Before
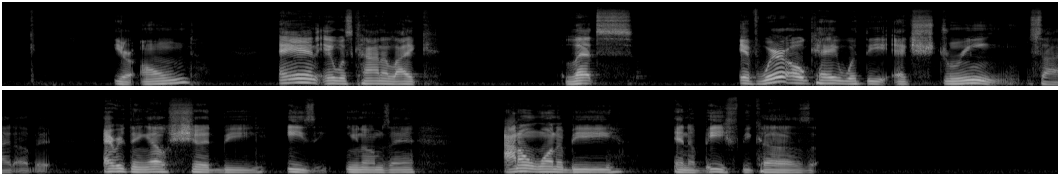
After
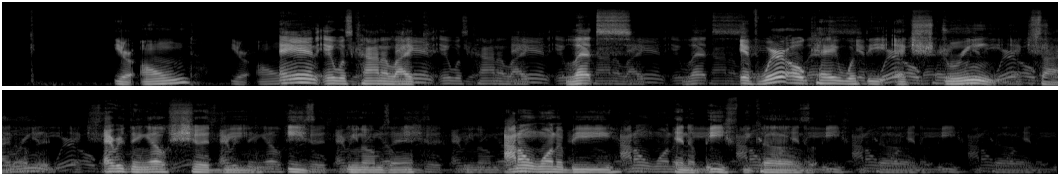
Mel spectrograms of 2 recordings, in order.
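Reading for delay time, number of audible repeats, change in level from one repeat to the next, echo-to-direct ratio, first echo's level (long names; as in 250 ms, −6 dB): 1,158 ms, 5, −5.0 dB, −12.0 dB, −13.5 dB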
